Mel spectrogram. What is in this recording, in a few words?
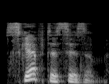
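"scepticism", British English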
